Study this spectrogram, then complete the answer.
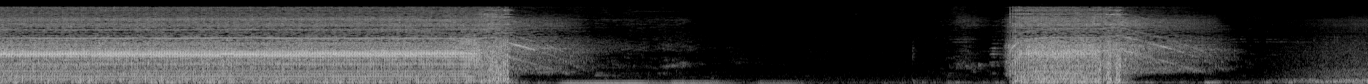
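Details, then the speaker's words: Maktec MT870 rotary hammer after repair of a no-hammer fault, drilling concrete with an SDS bit: steady, loud, high-pitched drilling roar for about five seconds, then a short burst, running strong and even. "if now it can vibrate or there is already a kick and sound It seems it's rough or already drilled ."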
